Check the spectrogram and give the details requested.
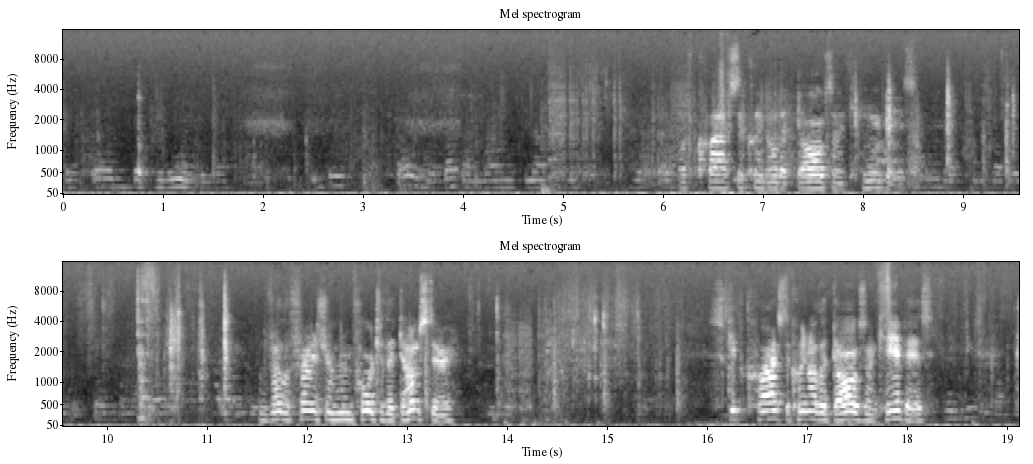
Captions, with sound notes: (breathes sharply) "Skip class and clean all the dogs in campus." "Move all the furniture, room four to the dumpster." "Skip class to clean all the dogs on campus."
